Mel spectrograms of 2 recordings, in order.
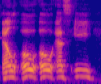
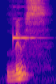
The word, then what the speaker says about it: loose: and lose okay loose l-o-o-s-e and lose l-o-s-e they have completely different meanings pronunciation is also different loose loose lose okay they're very different in pronunciation as well loose means something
